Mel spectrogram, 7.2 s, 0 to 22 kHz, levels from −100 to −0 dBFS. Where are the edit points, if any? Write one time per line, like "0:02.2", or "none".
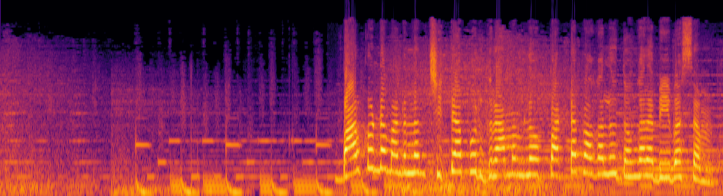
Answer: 0:02.4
